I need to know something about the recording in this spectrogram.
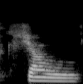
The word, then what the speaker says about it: kshang: The seed syllable is kshang, K-S-H-A-N-G.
